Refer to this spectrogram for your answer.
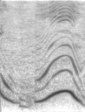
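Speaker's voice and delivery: high, loud whoop; cheer. Real, not acted. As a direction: whoop with delight. Cheering about the band.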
